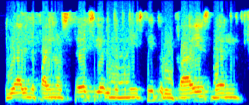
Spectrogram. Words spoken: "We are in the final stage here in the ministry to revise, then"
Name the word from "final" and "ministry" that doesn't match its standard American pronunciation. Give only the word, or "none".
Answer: ministry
